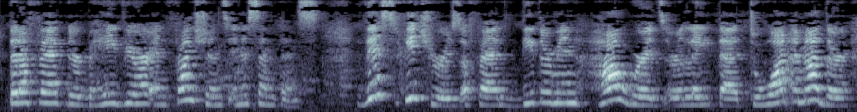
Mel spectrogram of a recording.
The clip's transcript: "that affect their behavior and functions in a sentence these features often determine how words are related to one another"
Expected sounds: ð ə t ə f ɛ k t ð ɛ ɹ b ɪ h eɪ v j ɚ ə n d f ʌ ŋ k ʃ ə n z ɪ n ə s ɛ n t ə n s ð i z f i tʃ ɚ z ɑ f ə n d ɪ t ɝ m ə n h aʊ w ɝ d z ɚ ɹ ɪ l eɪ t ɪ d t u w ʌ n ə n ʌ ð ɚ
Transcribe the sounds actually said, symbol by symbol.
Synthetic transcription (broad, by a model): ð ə t ə f ɛ k t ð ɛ ɹ b ɪ h eɪ v j ɚ ə n d f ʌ ŋ k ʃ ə n s ɪ n ə s ɛ n t ə n s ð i s f i tʃ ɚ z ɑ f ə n d ɪ t ɝ m ə n h aʊ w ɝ d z ɹ ɪ l eɪ t ɪ d t u w ʌ n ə n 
